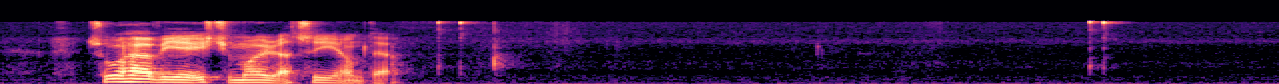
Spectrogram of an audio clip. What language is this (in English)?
Faroese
